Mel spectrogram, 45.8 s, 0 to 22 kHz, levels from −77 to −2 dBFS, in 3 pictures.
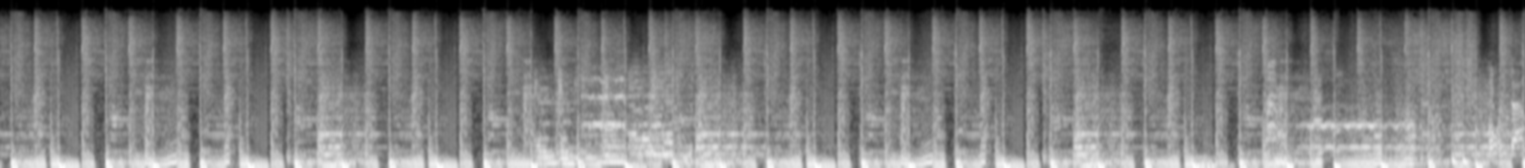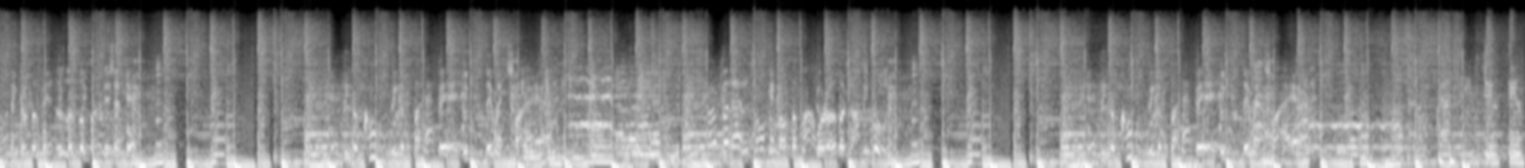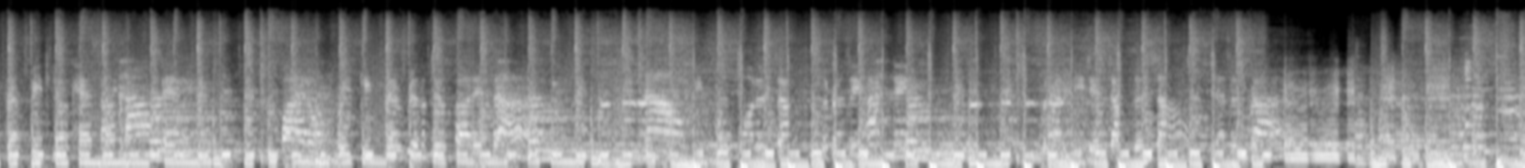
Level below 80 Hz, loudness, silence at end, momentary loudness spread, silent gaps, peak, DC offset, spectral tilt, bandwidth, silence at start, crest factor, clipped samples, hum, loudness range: -16 dBFS; -9 LUFS; 0 s; 3 LU; none; 0 dBFS; under 0.1%; -5.5 dB/octave; 17 kHz; 0 s; 8 dB; 0.6%; none; 2 LU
